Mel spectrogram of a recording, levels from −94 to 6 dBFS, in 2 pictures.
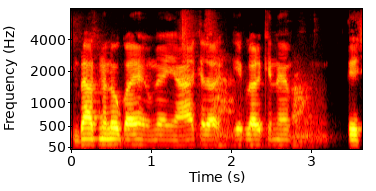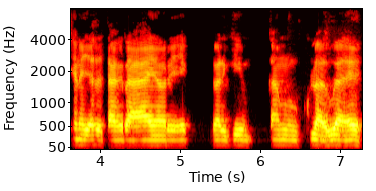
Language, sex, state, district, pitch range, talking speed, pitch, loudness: Hindi, male, Uttar Pradesh, Deoria, 105-110 Hz, 180 wpm, 105 Hz, -18 LUFS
